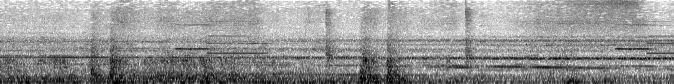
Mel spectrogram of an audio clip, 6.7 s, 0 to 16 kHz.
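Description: Onboard running sound of a JR Kyushu 817 series electric multiple unit motor car, KuMoHa 817-1009: a steady rumble of wheels on rail, with paired clicks as the bogie wheels pass rail joints about a second in and again near four seconds in. A motor whine falls slowly in pitch in the second half.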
